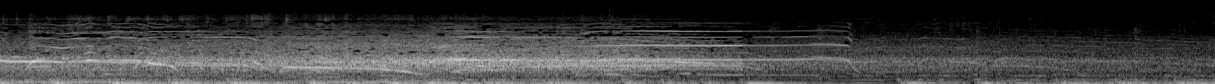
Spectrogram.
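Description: A huge stadium concert crowd cheering and calling out in long sliding shouts over loud amplified live music with a heavy bass beat. The music and the cheering drop in loudness about eight seconds in.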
